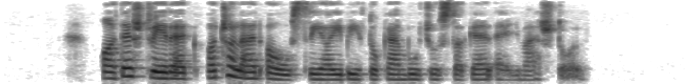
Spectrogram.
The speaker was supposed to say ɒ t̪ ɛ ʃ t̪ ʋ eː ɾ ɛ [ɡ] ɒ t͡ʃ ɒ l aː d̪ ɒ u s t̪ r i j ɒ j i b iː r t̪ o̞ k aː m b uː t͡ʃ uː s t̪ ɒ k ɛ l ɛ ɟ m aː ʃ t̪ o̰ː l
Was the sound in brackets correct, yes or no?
no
